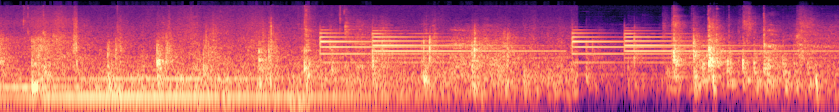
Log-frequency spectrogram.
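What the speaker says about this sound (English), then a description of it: "Looks like I'm saved by the bell. Why don't you go answer that?" Doorbell in a house, repeated electronic chime tones ringing out several times over a room background with soft footsteps and bumps, moderately loud and near.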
